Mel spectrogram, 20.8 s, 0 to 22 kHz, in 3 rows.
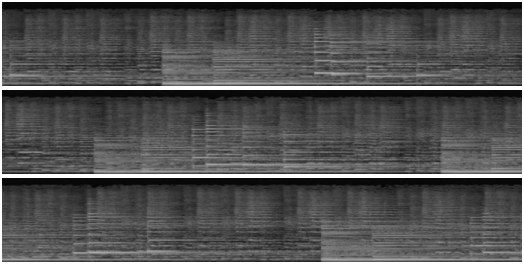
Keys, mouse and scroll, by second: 7.7 s, 12.7-15.0 drag, 18.0 z, 18.9 middle click, 20.1 middle click.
